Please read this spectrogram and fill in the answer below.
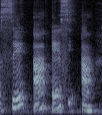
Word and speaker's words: casa: Tanto que quando a gente pronuncia a palavra casa, o S, ele sai com som de Z, porque o fonema é o Z, tá?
